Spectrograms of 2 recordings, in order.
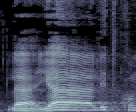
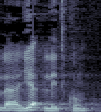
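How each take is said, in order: First: The hamza is replaced by a long vowel. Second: The hamza is said as a glottal stop. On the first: "فالسوسي على أصله يبدلها" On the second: "بتحقيق الهمزة"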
